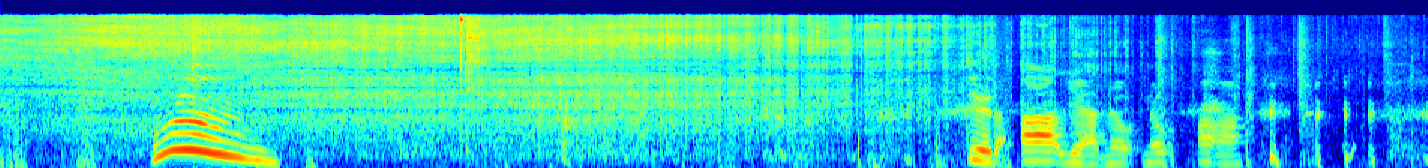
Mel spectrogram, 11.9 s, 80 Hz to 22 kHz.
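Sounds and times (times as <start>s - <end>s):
snow sizzling on hot metal: 0.0s - 11.9s.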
